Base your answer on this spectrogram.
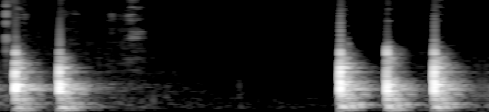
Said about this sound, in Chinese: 她敲门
